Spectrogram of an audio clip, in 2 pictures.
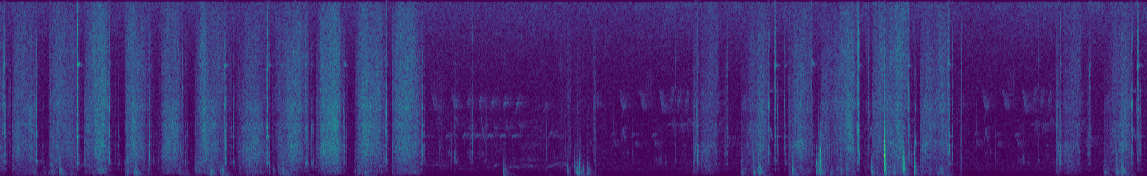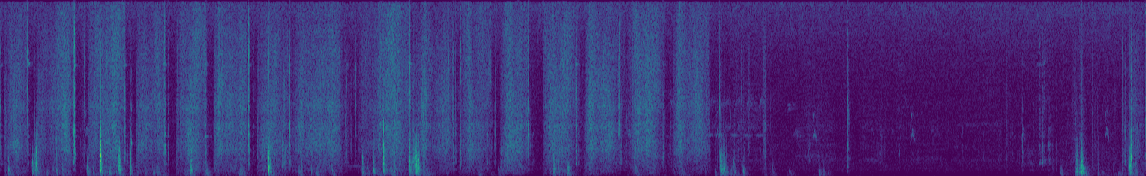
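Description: Long-handled brush spreading roofing tar over a trailer roof: runs of quick scraping strokes a few seconds long, broken by short pauses.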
